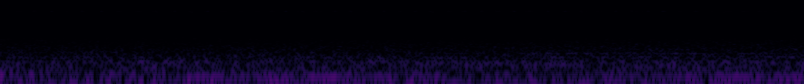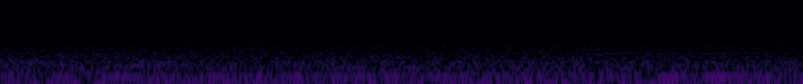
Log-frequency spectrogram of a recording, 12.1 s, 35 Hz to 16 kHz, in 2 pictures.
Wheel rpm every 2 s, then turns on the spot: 0, 0, 0, 0, 0, 0.
none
